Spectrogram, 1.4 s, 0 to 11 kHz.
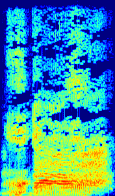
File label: death, maggot; doom3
